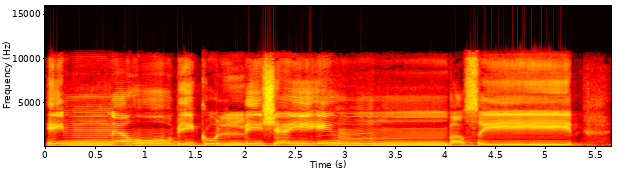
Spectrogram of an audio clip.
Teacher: Dengung dia 2 harakat, sambung dengan ba. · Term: Iqlab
